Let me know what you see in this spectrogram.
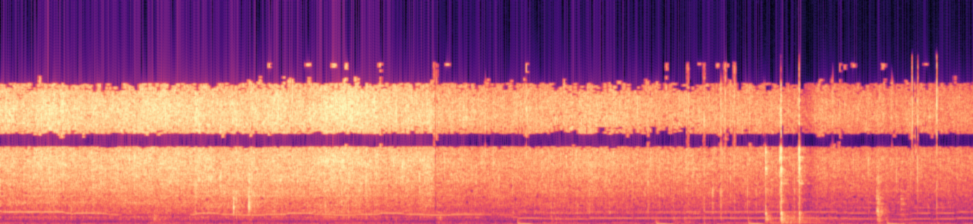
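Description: Sliced onions and freshly added ginger-garlic paste sizzling in hot oil in a pot while a spatula stirs them, with a few sharp clicks of the spatula against the pan, the loudest a cluster about eight seconds in. Soft background music with a slow melody plays under it.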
